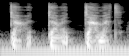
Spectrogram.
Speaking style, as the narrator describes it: muttered, holding his chest

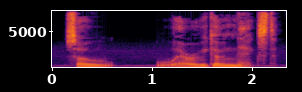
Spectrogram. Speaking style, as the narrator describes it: I asked in a shaky voice

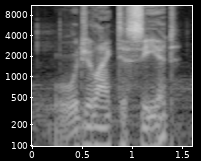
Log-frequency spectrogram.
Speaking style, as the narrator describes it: He said it so calmly, as if he was trying to be seductive

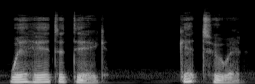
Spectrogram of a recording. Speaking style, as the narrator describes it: told us flatly

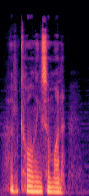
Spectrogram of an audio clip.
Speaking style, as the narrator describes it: he muttered

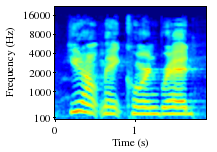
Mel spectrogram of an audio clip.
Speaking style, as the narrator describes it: she told me in the same deflated voice

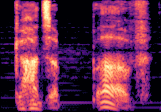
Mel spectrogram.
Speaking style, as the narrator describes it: he groaned

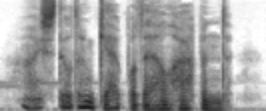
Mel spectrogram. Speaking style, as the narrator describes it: Raph muttered

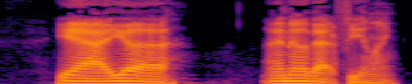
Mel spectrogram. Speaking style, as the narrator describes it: He kind of sighs, and he says

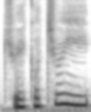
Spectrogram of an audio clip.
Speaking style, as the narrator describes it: they squealed

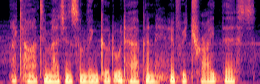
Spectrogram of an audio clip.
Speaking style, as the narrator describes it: she said, lowering her voice

